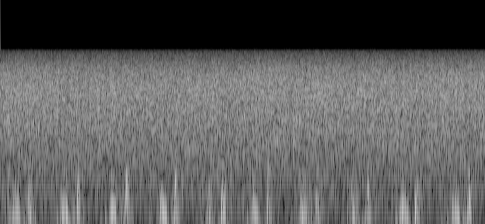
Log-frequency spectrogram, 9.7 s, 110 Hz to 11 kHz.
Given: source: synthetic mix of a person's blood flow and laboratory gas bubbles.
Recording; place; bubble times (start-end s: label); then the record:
Doppler ultrasound of blood flow; precordium
6.29-6.34 s: bubbles
From the record:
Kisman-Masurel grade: 111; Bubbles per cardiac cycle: 1 to 2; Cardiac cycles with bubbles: 1 to 10%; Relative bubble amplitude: barely perceptible (0.100 to 0.250); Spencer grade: 1 (occasional bubble signal discernible with the cardiac motion signal, with majority of cardiac periods free of bubbles); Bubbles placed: anywhere in the cardiac cycle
